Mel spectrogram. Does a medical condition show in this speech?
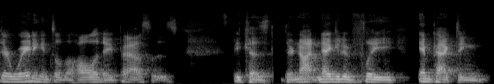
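No.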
